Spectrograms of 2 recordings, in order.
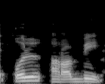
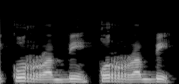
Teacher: जैसे कुल रब्बी, अब इसको हम पढ़ेंगे कुर रब्बी, रा के ऊपर शिद्दत देंगे कि यहाँ पर भी इदगाम होगा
